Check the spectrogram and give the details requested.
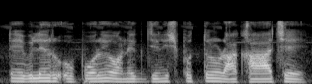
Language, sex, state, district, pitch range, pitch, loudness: Bengali, male, West Bengal, Cooch Behar, 130-145 Hz, 135 Hz, -16 LUFS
